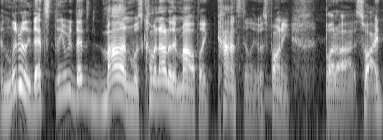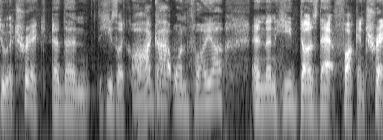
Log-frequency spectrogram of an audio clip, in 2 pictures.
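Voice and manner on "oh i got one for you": put-on Jamaican accent laid on heavy, high and slow. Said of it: "in this thick Jamaican accent".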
